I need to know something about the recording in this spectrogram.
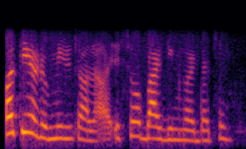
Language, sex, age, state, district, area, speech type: Nepali, female, 18-30, West Bengal, Kalimpong, rural, conversation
